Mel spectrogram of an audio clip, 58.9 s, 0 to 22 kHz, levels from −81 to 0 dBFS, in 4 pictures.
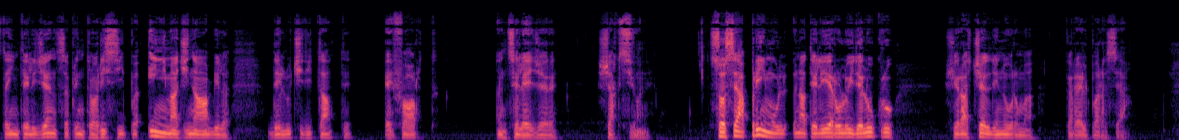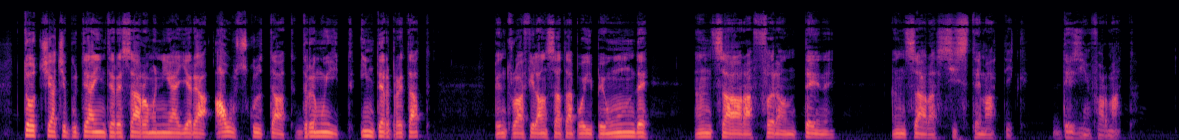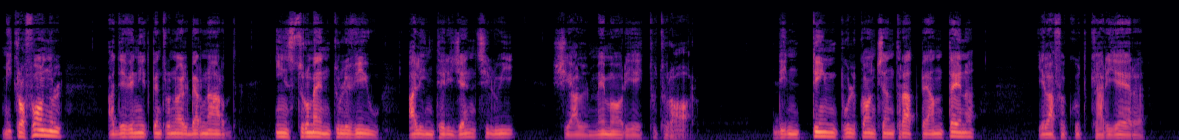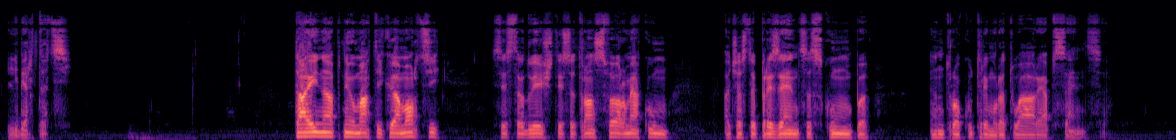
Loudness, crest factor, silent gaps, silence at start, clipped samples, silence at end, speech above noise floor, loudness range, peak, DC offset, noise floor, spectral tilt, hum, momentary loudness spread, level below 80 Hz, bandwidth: -25 LUFS; 22 dB; none; 0.05 s; under 0.1%; 0.95 s; 43 dB; 9 LU; -6 dBFS; under 0.1%; -69 dBFS; -4 dB/octave; none; 16 LU; -54 dBFS; 16 kHz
